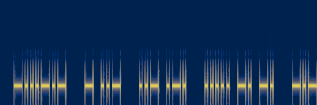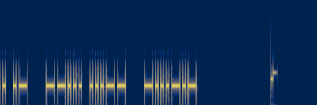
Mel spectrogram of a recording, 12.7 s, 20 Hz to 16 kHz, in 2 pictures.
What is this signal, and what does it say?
Morse code, heard as a keyed tone, about 22 wpm, 700 Hz. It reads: <BK> TU UR 5NN CA 73 <BK>
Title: Common QSO Phrases Encore 22wpm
